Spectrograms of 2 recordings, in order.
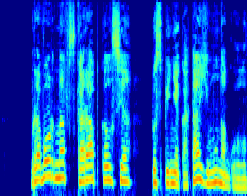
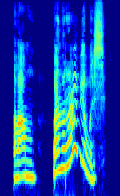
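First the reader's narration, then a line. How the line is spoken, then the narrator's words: Agitated question. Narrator (Russian): взволнованно спросил Жак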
